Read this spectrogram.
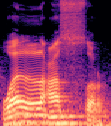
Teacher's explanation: As disempurnakan desisnya atau hamesnya, kemudian dikasih ro mati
